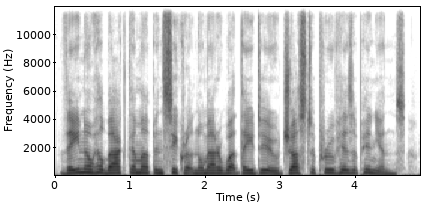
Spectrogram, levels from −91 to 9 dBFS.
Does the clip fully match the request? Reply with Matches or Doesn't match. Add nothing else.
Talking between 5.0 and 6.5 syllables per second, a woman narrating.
Matches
